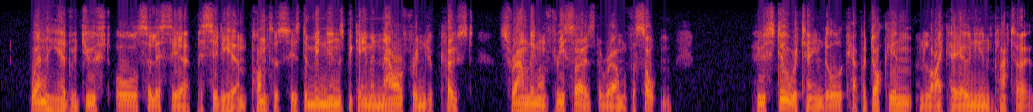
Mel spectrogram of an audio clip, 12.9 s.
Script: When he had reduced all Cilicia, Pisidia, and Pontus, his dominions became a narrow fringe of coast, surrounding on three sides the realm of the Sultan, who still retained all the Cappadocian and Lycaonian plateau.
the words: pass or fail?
pass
